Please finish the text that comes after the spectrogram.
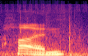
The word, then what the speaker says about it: hon: And it's a hun, like honey, but it's spelled h o n, not hu n, which is how I normally see it spelled.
